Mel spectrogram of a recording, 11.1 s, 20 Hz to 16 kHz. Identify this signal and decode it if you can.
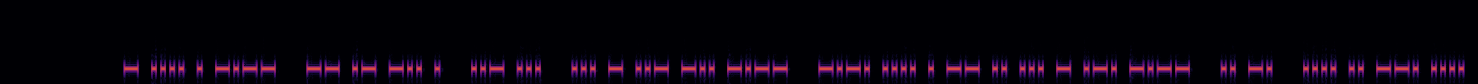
Morse code, heard as a keyed tone, about 36 wpm, 700 Hz. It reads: THEY MADE US STUDY CHEMISTRY IN HIGH
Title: Sentences from Top 1000 Words - Review Part 6 - 35wpm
